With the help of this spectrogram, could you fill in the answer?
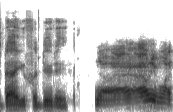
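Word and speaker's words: Daniel Faalele: I think that Daniel Falele and Andrew Voorhees are terrorists and should not be playing anymore. You said his name wrong. It's Daniel Faduti.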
